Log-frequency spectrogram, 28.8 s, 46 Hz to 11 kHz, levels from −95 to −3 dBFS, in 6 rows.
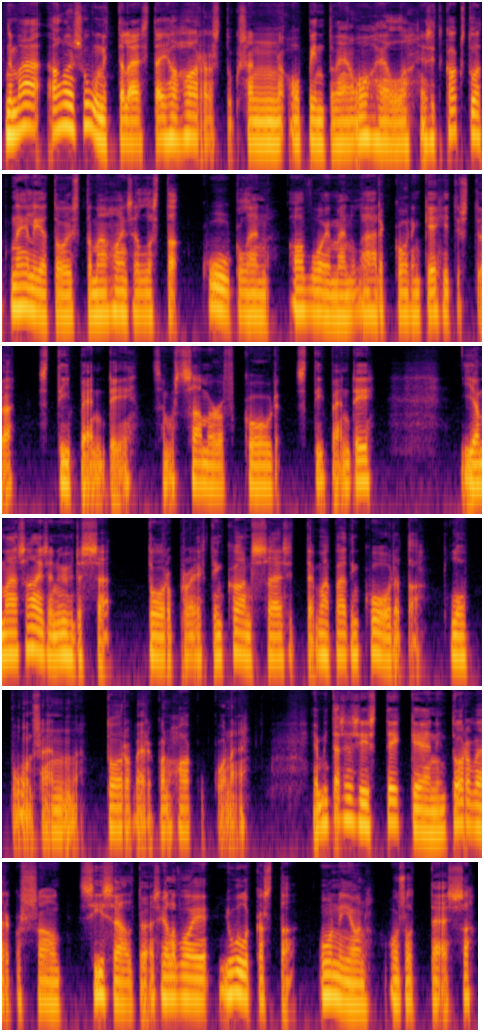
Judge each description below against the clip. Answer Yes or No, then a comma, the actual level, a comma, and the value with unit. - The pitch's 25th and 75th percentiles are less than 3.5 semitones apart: Yes, narrow, 2.6 semitones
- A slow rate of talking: No, average, 115 wpm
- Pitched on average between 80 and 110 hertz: No, low, 120 Hz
